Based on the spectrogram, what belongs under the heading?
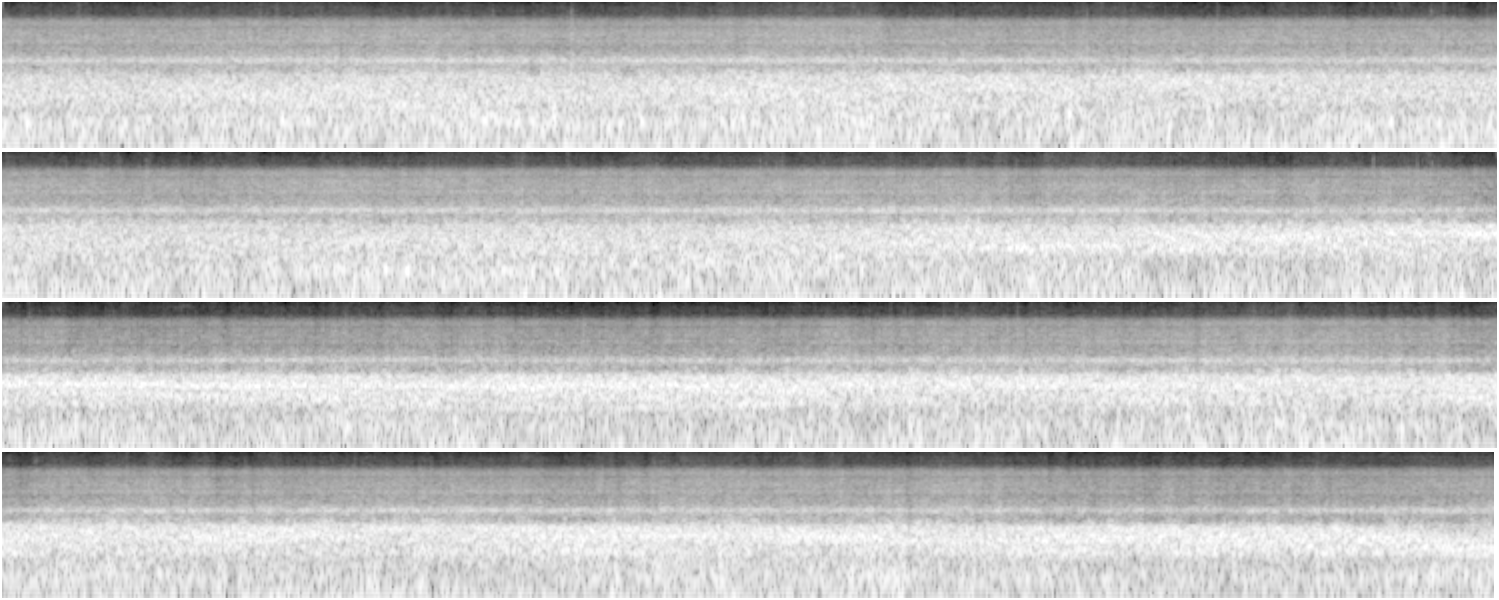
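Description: Passenger train running at speed, heard from inside a carriage: a steady, loud rumble of the wheels on the rails.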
